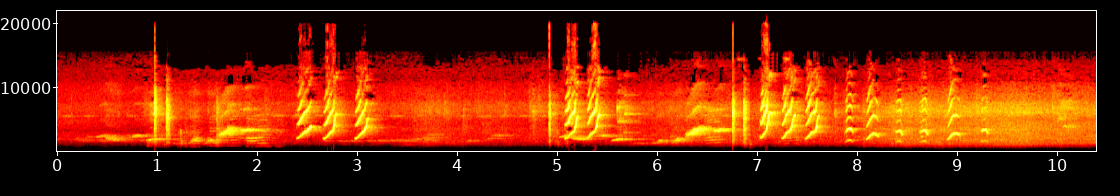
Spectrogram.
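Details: White-rumped shama, over-excited, singing hard enough to agitate the other birds in the house. Bursts of steep high chirps and slurred whistles alternate with quieter gaps over a faint hiss.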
